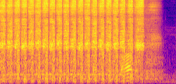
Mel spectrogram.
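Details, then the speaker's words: Mitsubishi Adventure diesel, hard start after pump cleaning and new glow plug: starter cranks in even pulses about three and a half per second, never catches; air leak at fuel pump. "Ayaw pa rin sumunog. Heart start pa rin. Umaandar minsan. Ayaw pa rin."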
